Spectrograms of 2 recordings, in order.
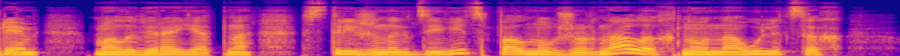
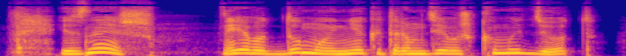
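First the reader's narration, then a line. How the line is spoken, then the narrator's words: Timid. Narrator (Russian): робко добавила Кора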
